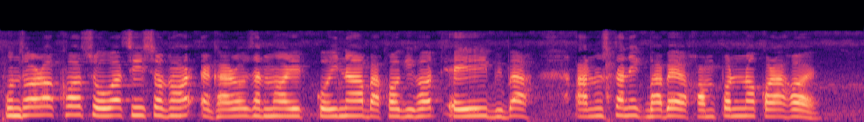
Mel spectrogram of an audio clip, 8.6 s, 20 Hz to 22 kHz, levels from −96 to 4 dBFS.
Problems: none marked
